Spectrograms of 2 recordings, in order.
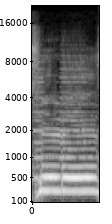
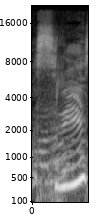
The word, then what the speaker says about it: শ্রী: ঠিক করে বলো, শ্রী শ্রী। ঠিক করে উচ্চারণ করো।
